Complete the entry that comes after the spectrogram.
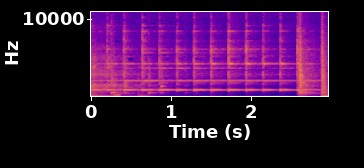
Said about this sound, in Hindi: खाना है तैयार घंटा बजा।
